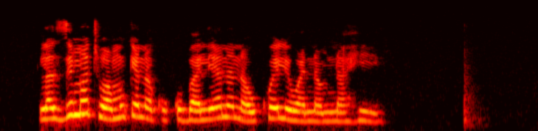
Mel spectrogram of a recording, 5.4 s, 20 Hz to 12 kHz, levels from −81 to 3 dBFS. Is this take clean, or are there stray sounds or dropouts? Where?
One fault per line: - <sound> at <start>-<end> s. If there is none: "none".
- thud at 4.6-4.9 s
